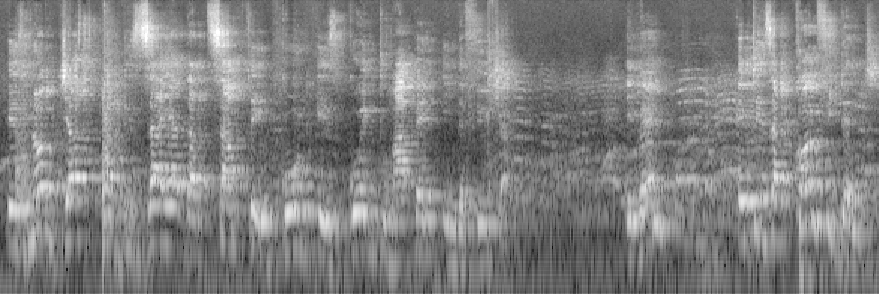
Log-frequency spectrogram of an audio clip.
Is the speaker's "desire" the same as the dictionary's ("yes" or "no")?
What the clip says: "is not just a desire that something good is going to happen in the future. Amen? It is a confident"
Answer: yes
